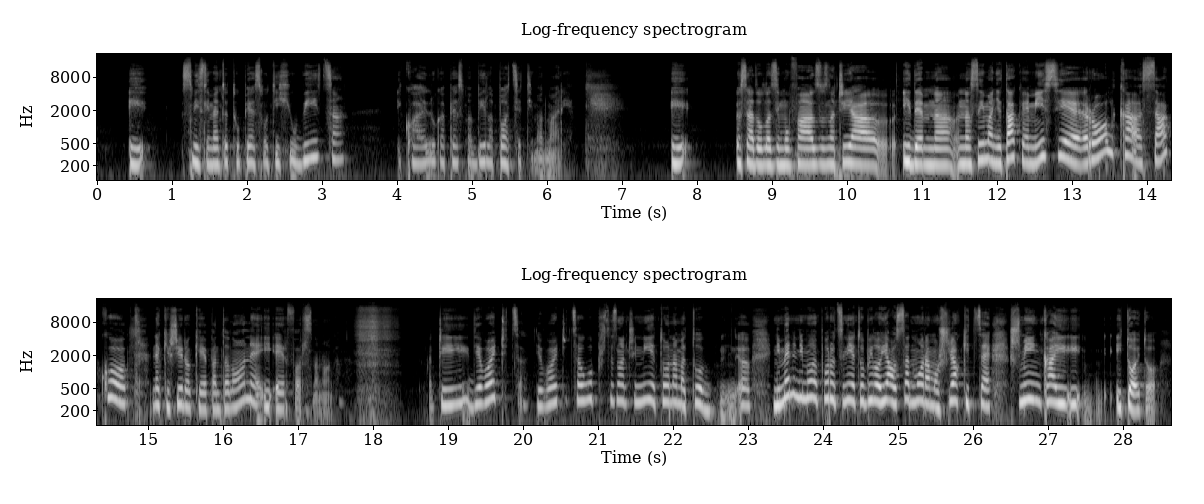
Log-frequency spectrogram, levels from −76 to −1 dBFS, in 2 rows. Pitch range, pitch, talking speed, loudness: 220-290 Hz, 245 Hz, 140 wpm, -23 LUFS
